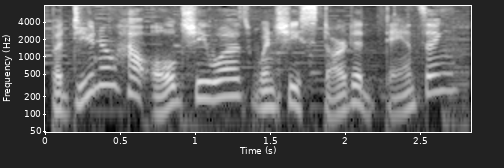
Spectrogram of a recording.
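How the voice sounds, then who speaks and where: A man's voice: a little high, huge pitch swings, normal speed, loud music behind the voice. A man hosting a children's show, narrating from a script in a playful, theatrical way with wry asides. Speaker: podcast host.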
